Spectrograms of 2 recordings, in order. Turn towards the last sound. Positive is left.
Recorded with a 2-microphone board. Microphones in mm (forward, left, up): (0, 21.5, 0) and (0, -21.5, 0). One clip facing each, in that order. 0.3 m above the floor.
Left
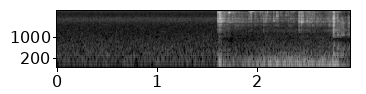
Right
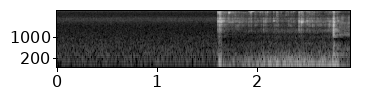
turn(degrees=-35)  # may be behind; listen again after turning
